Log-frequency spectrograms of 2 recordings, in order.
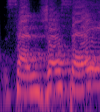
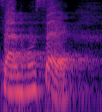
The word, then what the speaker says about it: San Jose: Castilian Spanish is pronounced very different than English. Barcelona is Barcelona. San Jose is San Jose.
